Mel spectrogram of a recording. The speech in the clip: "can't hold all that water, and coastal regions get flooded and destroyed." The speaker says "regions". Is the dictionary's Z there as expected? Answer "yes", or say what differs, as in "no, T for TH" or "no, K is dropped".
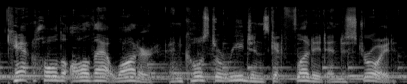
yes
